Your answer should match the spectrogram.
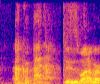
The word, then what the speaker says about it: Acqua Panna: But we pronounce it San Pellegrino. San Pellegrino. Pellegrino. Another fancy water. Acqua Panna. Acqua Panna. Acqua Panna.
